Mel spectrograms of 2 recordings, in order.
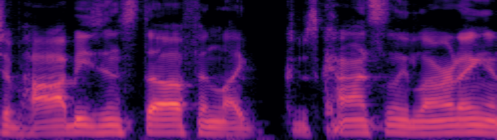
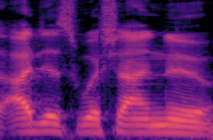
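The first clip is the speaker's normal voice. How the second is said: normal talking voice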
